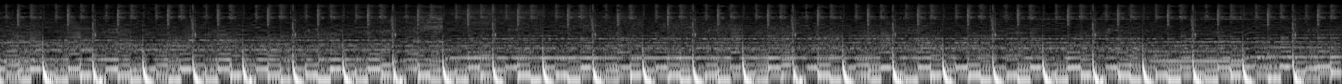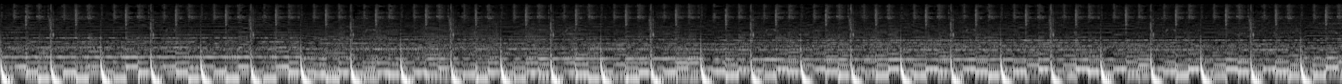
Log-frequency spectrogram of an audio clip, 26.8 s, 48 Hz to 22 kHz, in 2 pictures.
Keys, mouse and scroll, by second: 0.7 click, 2.5 click, 3.8 click, 5.1 click, 7.4-8.8 drag, 9.9 click, 14.7 click, 15.4 click, 18.5 click, 19.4 click, 20.8 click, 21.8 click.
